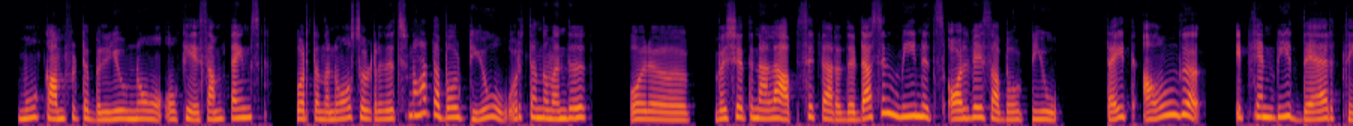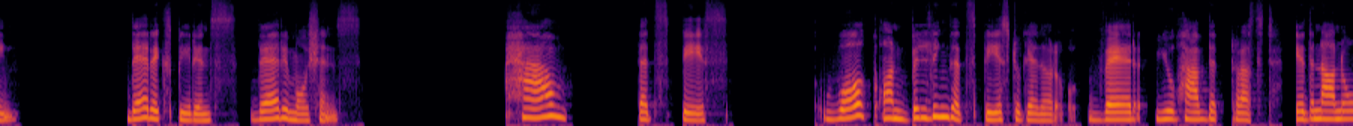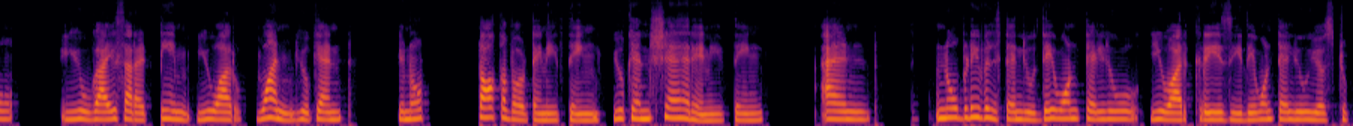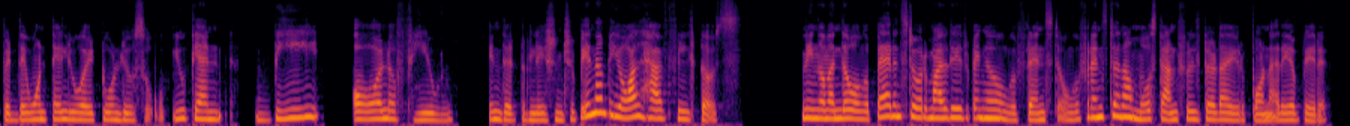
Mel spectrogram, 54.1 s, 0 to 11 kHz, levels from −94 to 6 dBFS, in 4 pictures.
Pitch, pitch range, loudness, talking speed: 205 Hz, 190-230 Hz, -28 LUFS, 130 wpm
